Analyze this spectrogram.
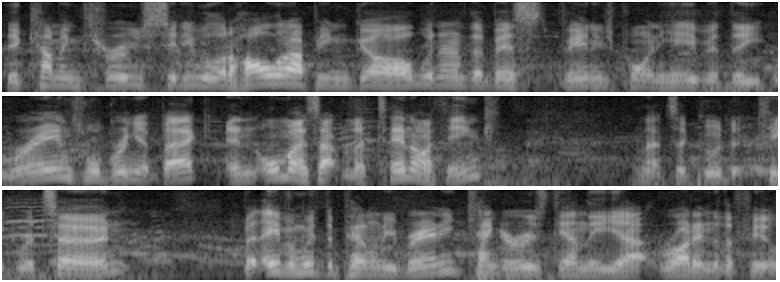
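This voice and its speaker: Over noticeable background noise, a man with a high pitch and ordinary pitch variation speaks in an upbeat tone at a very fast pace. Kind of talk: live sports commentary. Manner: fast play-by-play calling, upbeat, chatty with filler.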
